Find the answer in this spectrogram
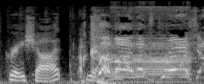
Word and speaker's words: Gratiot: They usually say Gray Shot.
